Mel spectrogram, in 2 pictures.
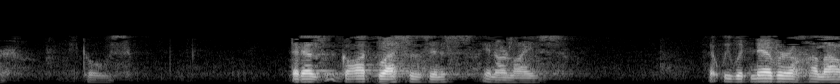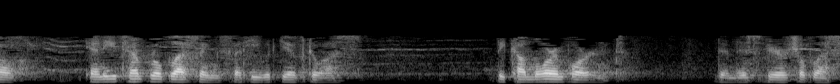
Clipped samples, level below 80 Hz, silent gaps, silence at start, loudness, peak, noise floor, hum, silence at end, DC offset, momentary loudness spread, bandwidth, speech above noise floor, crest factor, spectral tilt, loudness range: under 0.1%; -80 dBFS; none; 0 s; -19 LUFS; 0 dBFS; -58 dBFS; none; 0 s; under 0.1%; 22 LU; 4 kHz; 39 dB; 20 dB; -8.5 dB/octave; 7 LU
